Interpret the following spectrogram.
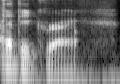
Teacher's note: The first O is stressed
